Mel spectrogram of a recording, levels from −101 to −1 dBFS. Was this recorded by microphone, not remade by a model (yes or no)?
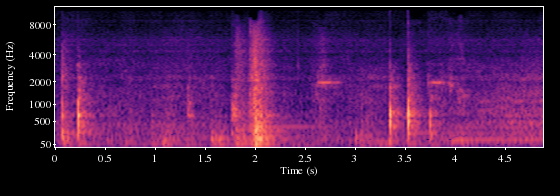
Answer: no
